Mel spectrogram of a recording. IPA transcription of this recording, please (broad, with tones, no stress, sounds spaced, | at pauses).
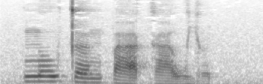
n̪ o˥ w t̪ œː˧ ŋ p aː˨˩ k aː˨˩ w j ɵ˨ t̚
